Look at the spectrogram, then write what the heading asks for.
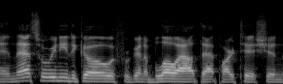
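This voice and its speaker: This man talks at a fairly quick pace. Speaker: tech live streamer. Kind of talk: live tech tutorial stream. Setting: live stream with wireless mic.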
